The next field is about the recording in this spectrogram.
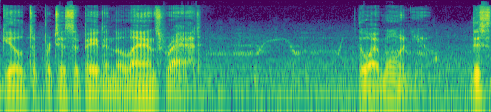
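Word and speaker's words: Landsraad: So the way they pronounce it, Lansrad. Um, it just it sounds so funny to me because the correct pronunciation would be Lancerat which did which which directly translated means land council.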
